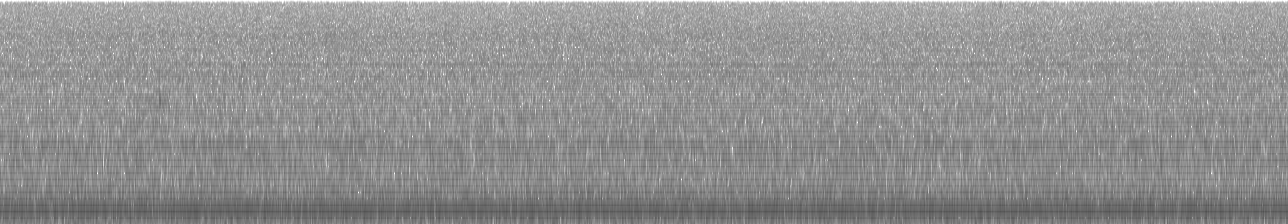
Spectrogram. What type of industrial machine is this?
pump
